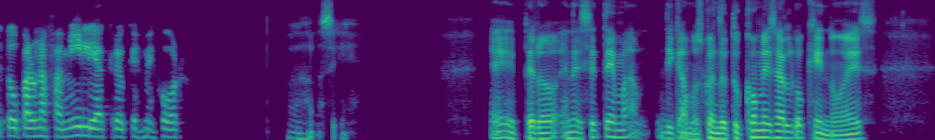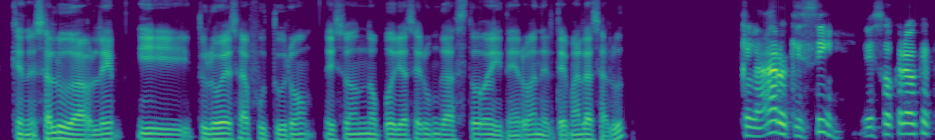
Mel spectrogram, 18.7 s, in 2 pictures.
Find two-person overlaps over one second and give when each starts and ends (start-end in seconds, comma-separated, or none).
none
